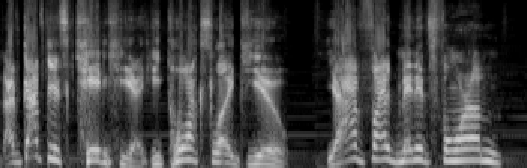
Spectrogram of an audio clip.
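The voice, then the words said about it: Put-on accent, strained voice. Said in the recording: “I can't keep the accent up. I'll lose my voice.”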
